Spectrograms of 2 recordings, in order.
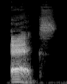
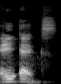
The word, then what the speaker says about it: ask: Like ask, like ask, like ASK. Yeah. Like I didn't know all my life that it wasn't pronounced X. Like I used to say it like AX.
